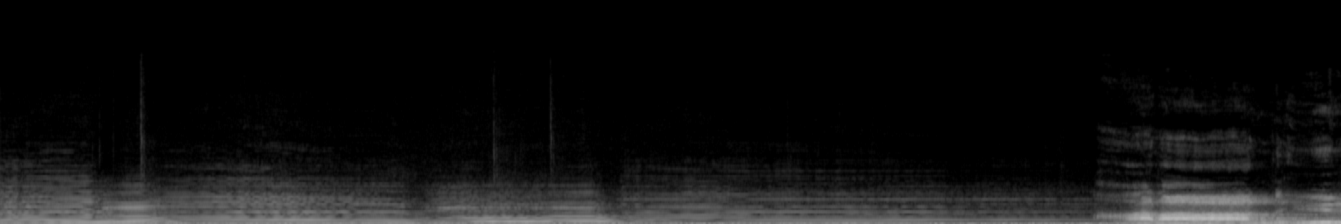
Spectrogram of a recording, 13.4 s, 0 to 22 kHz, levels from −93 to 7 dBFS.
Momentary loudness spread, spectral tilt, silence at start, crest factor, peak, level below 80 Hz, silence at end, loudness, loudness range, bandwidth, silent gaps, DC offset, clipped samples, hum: 25 LU; -8 dB/octave; 0 s; 20 dB; -12 dBFS; -46 dBFS; 0 s; -30 LUFS; 20 LU; 9 kHz; none; under 0.1%; under 0.1%; none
